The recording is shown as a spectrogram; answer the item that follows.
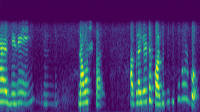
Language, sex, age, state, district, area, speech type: Bengali, female, 18-30, West Bengal, Howrah, urban, conversation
